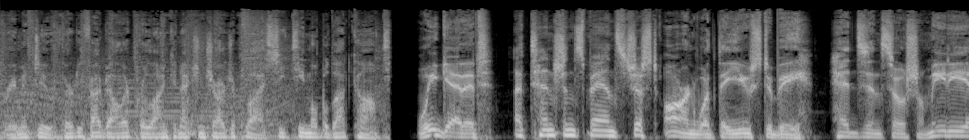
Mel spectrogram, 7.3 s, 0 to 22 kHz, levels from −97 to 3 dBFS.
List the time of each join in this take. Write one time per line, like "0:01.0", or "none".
0:02.9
